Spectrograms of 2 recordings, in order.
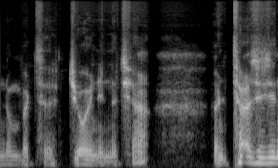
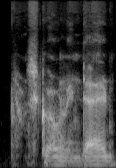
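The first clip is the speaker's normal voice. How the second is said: whispering; 2 semitones lower than usual. Real, not acted. Muttered aside while scrolling.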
